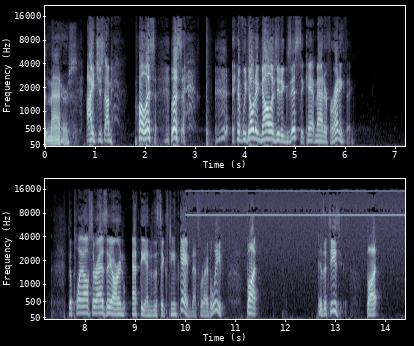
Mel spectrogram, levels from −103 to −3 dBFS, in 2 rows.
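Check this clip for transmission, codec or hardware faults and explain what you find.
There's one hardware fault, a switching supply whistle running from 10.01 s to the end. A power supply is running in an audible burst mode or beating with another supply, leaving a thin tone near 7.6 kHz, barely drifting, sitting only about 10 dB under the speech.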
